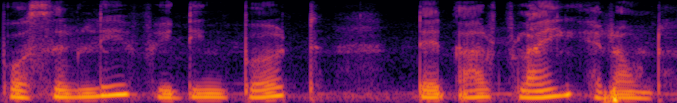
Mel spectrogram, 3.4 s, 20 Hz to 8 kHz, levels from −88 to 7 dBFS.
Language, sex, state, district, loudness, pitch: English, female, Arunachal Pradesh, Lower Dibang Valley, -20 LUFS, 190 Hz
